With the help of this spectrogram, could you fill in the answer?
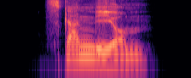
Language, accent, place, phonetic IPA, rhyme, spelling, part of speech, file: German, Germany, Berlin, [ˈskandi̯ʊm], -andi̯ʊm, Scandium, noun, De-Scandium.ogg
- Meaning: scandium (a metallic chemical element with an atomic number of 21)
